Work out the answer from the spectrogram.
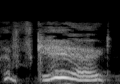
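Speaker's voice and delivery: put-on high, timid child voice; scared little boy. Boy on the pool edge to his dad, high and timid. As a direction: squeak it out like a frightened kid. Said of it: "And I'm going".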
